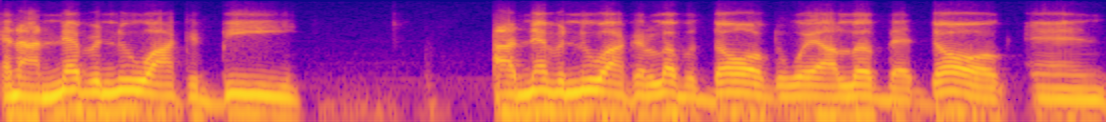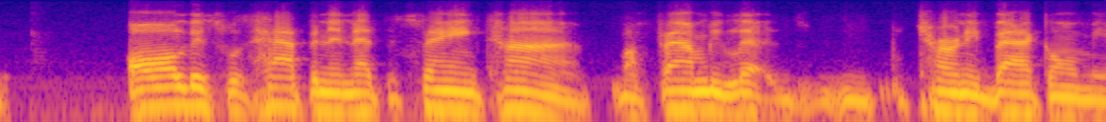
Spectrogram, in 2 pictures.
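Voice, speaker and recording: At a moderate pace, a man talks in a medium pitch with lively intonation. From Detroit, US. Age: 40s. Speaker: caller, military veteran. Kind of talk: phone call-in conversation. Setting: phone call.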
